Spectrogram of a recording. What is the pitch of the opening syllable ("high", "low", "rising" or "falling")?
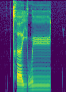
low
